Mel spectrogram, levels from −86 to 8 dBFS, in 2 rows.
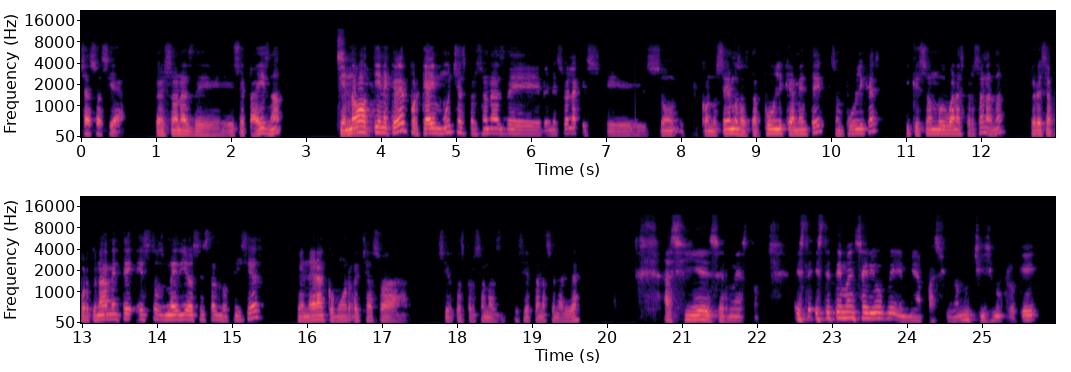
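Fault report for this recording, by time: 7.38–7.39 s: dropout 5.7 ms

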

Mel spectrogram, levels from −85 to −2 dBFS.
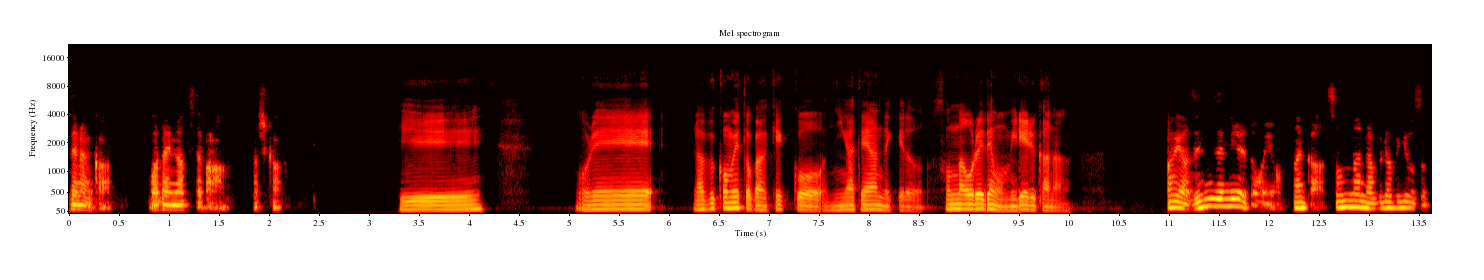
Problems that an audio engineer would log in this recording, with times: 9.17–9.18 s: dropout 13 ms

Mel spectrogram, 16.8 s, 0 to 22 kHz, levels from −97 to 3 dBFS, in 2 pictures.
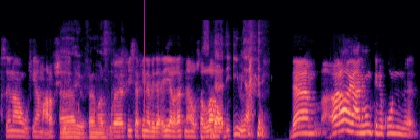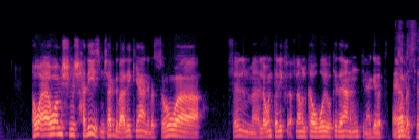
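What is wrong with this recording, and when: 2.88 s: pop -8 dBFS

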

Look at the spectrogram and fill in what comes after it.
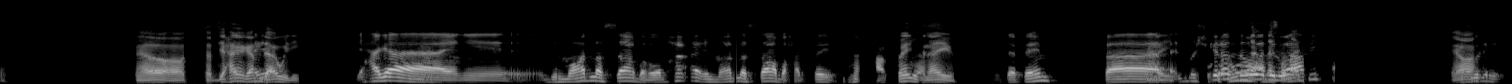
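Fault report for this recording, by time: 7.34–7.37 s: dropout 25 ms

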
